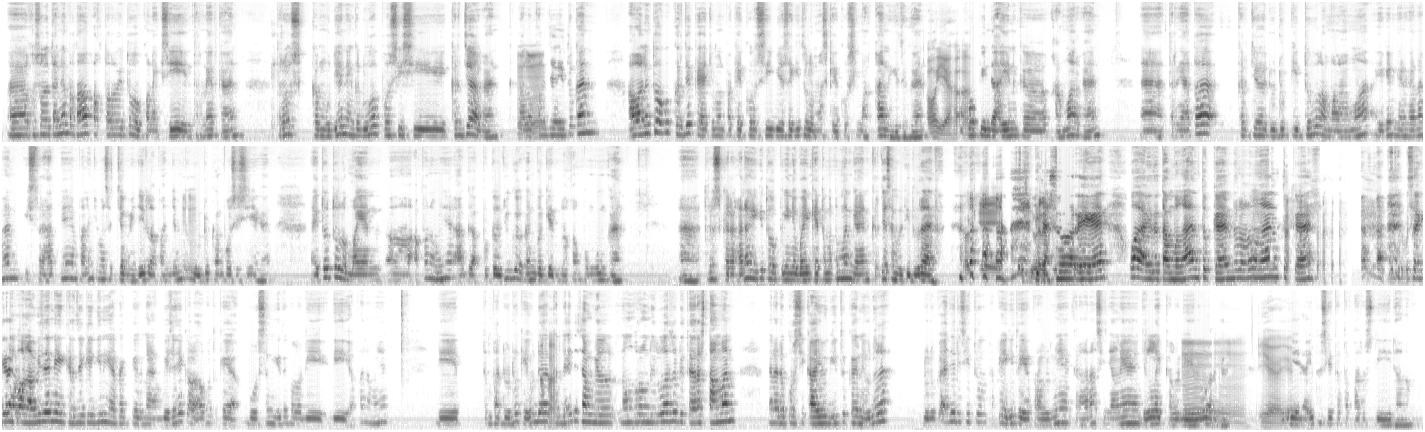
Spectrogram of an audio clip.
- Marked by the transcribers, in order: static; cough; laugh; laughing while speaking: "gimana"; distorted speech; laugh; tsk
- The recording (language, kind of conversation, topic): Indonesian, podcast, Bagaimana kamu menetapkan batasan ruang kerja dan jam kerja saat bekerja dari rumah?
